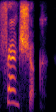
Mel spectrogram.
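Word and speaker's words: Franschhoek: route in the country, known as Stellenbos and Frenchuk, which are African's words. I should know I'm married to a Dutchman. He taught me how to say these words. I'm saying them properly.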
